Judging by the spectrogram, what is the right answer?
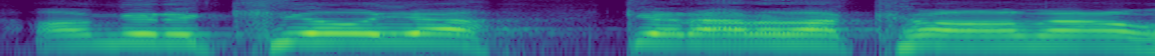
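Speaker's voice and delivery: high, loud, slow furious scream of threats. Retold or imitated. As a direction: bellow it like a man gone mad at the car. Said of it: "He just starts shouting and screaming threats".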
